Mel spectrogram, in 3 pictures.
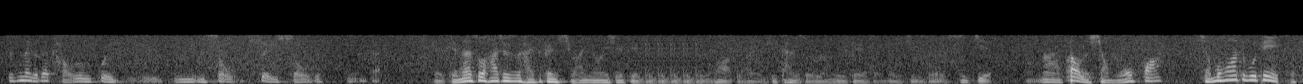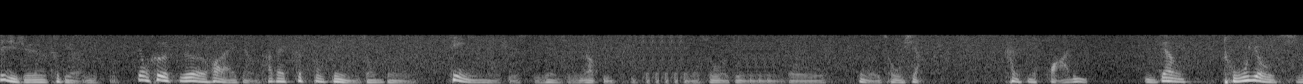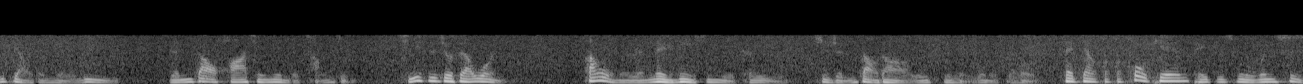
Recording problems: garbled, watery; badly; nothing above 4 kHz
hiss; noticeable; throughout; 15 dB below the speech
audio stuttering; 4 times, first at 6.5 s
abrupt cut into speech; at the end

